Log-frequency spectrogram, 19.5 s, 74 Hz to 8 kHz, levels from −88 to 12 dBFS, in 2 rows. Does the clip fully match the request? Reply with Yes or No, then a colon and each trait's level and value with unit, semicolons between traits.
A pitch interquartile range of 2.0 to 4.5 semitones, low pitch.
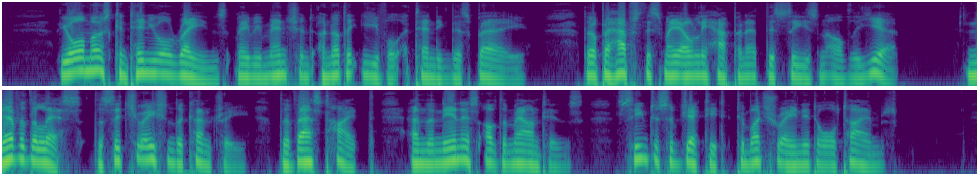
Yes: average, 3.8 semitones; low, 130 Hz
